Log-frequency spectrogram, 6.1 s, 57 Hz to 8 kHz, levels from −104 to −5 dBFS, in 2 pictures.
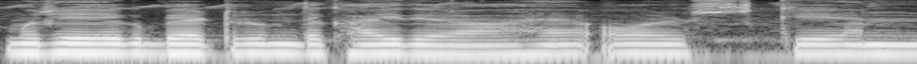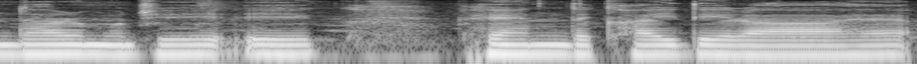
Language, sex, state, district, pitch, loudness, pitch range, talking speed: Hindi, male, Uttar Pradesh, Saharanpur, 125 Hz, -17 LUFS, 120-130 Hz, 165 wpm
